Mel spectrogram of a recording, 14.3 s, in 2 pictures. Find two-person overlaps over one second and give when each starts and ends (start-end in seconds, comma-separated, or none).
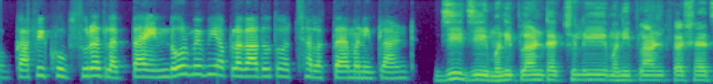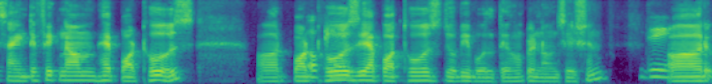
none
